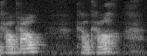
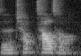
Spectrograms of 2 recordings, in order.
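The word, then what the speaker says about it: 曹操: Most people who don't know his name already would often call him Cao Cao, but he did pronounce it correctly as Cao Cao.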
